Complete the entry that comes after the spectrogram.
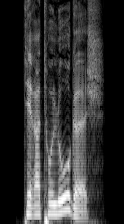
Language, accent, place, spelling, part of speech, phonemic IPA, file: German, Germany, Berlin, teratologisch, adjective, /teʁatoˈloːɡɪʃ/, De-teratologisch.ogg
- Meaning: teratologic, teratological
